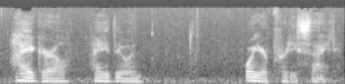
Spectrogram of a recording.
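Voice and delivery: put-on soft, fond hello to an old machine; tender greeting. Man greets his old tank.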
